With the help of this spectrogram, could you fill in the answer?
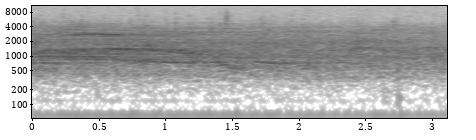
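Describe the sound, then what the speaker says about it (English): Basketball crowd at a Minot State versus University of Mary men's game applauds steadily throughout, a broad, moderately distant wash of clapping with some crowd murmur. "I don't know why everybody's clapping."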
